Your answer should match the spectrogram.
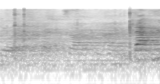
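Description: Faint, indistinct talking, with a few short sharp clicks, one of them just before the end.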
